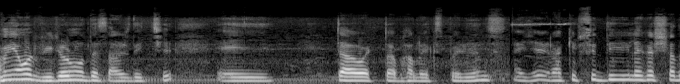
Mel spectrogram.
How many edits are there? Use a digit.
1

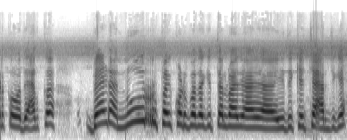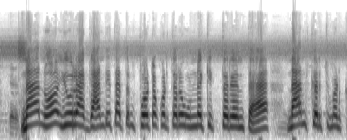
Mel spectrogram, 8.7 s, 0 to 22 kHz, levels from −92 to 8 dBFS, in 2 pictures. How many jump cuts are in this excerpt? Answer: 1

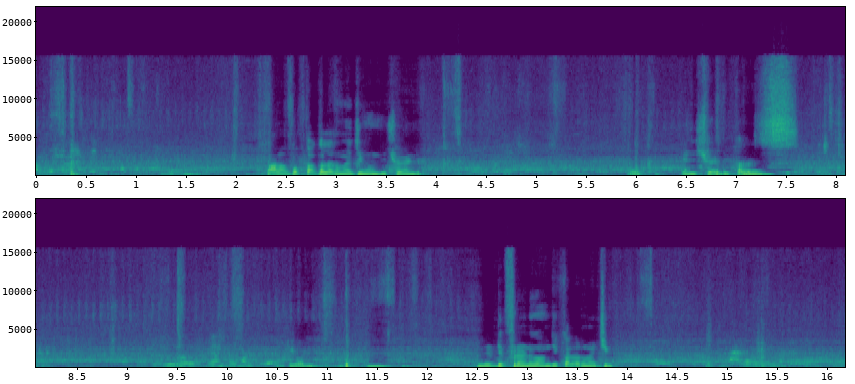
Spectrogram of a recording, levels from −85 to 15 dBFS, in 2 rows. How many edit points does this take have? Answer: 0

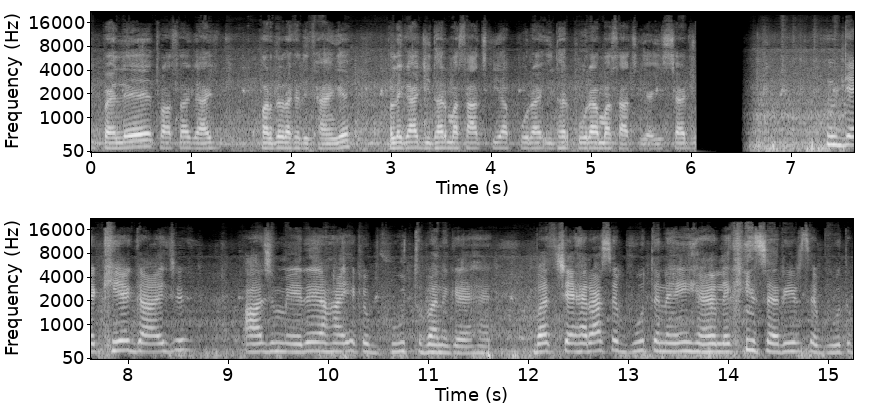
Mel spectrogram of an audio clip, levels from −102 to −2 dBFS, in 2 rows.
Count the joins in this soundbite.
1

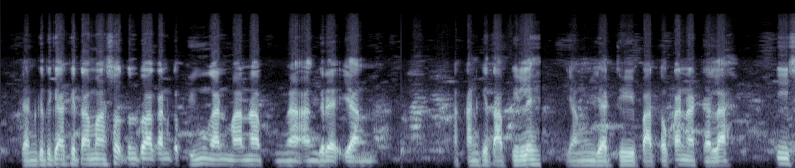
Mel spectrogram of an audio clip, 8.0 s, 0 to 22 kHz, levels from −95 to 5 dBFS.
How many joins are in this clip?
1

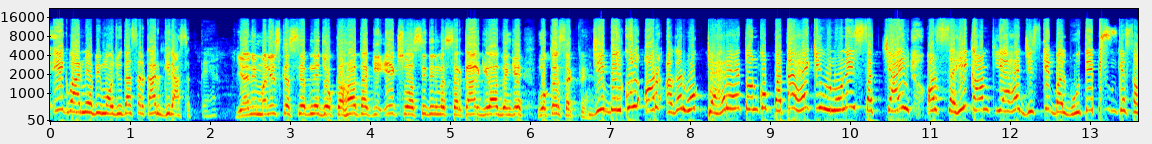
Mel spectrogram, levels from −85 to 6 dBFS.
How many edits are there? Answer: 0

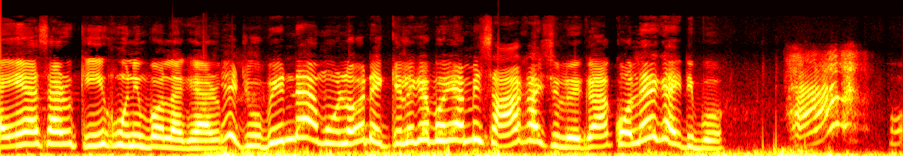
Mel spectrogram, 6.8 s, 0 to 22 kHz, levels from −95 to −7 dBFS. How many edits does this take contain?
1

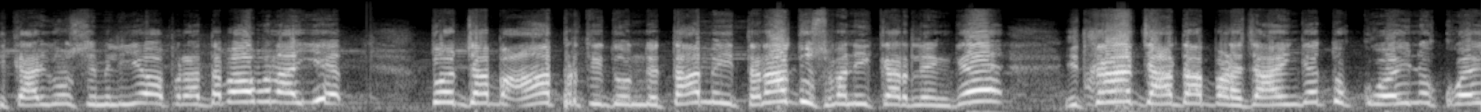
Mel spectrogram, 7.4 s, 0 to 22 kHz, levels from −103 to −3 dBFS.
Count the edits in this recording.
0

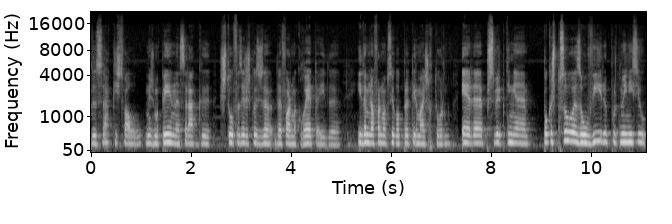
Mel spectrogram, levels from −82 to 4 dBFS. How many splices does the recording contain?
3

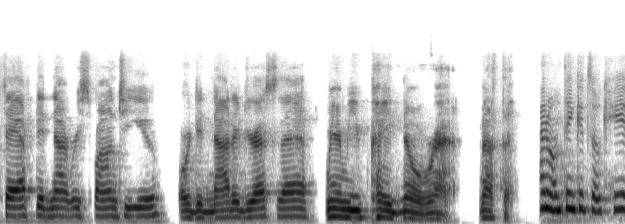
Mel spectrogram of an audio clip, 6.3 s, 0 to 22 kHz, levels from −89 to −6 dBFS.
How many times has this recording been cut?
3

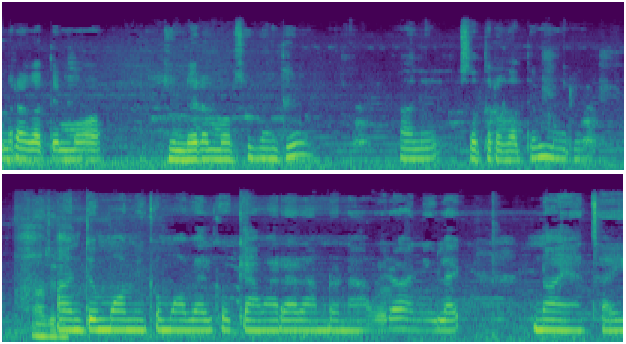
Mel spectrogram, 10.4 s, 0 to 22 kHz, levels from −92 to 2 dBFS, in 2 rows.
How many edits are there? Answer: 1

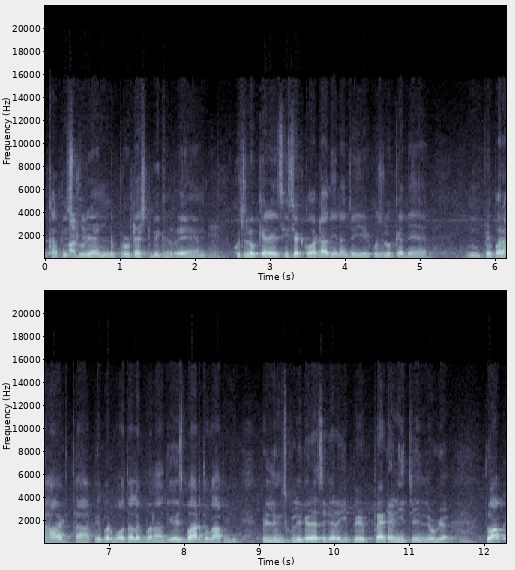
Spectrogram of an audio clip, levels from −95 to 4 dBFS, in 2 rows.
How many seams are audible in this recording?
0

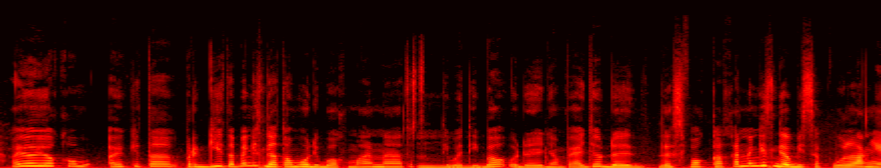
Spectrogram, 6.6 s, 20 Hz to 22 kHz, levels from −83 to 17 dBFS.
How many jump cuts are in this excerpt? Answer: 0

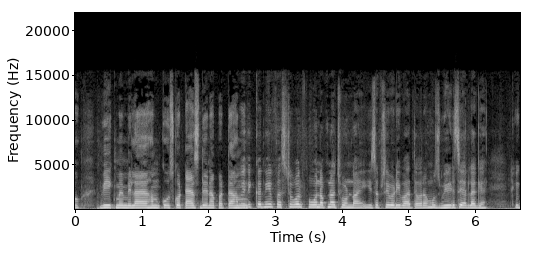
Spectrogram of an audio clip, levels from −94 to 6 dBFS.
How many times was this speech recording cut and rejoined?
1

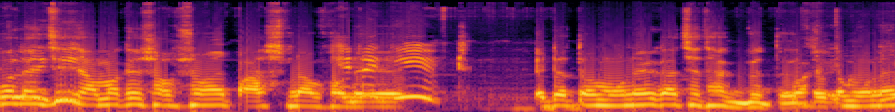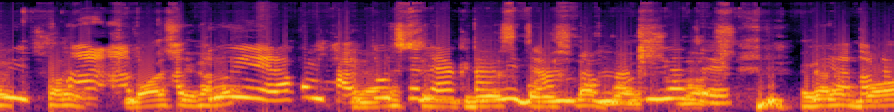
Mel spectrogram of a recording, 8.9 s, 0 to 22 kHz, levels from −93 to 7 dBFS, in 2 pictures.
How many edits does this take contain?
1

